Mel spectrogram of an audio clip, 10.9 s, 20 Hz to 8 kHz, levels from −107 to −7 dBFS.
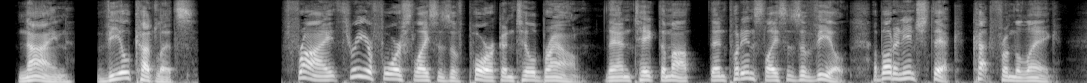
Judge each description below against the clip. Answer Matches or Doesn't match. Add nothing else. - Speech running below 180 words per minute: Matches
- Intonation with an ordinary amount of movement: Doesn't match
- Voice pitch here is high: Doesn't match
